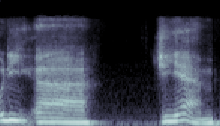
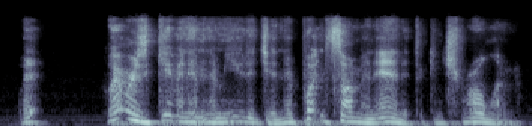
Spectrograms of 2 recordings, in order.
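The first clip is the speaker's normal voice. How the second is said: hushed, lowered, confiding voice; 6 dB quieter than usual. Playing a goblin confiding in another character, in a lowered voice. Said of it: "lower my voice".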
